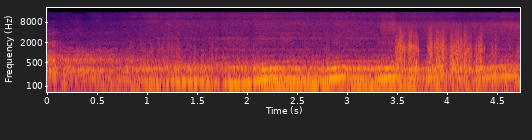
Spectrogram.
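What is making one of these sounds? A car engine idles close by and revs in uneven bursts.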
